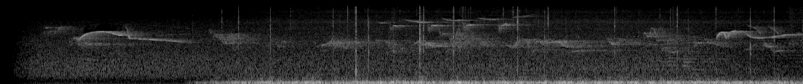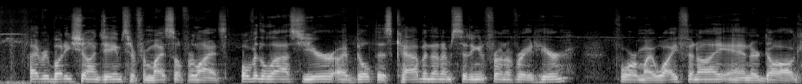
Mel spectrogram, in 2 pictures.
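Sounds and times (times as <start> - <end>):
birds calling: 0.5 - 16.0
steady low rumble: 1.9 - 9.0.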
